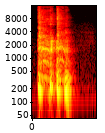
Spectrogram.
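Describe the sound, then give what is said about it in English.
A person coughs in one short, harsh burst of several rapid, chesty pulses lasting under a second, loud and alone with no speech. “I can't stand being on camera and coughing. Again, I apologize.”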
